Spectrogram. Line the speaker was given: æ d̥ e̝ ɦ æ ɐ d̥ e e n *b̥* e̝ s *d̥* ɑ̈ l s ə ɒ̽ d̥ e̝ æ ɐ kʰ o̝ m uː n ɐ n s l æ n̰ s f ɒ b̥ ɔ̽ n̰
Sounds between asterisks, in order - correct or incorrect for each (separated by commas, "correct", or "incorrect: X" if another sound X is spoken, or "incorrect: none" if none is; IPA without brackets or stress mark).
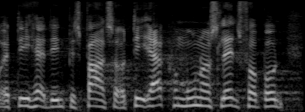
correct, incorrect: b̥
